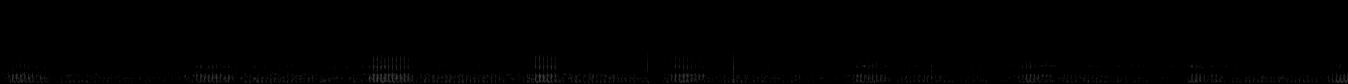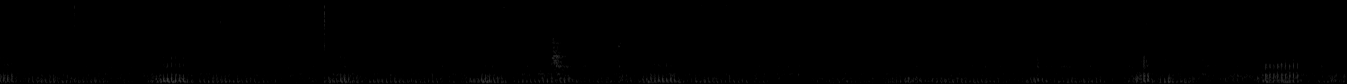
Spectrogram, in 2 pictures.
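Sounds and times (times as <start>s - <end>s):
cat purring: 0.0s - 21.0s, 22.2s - 26.9s
faint clicks: 14.2s - 21.0s.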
